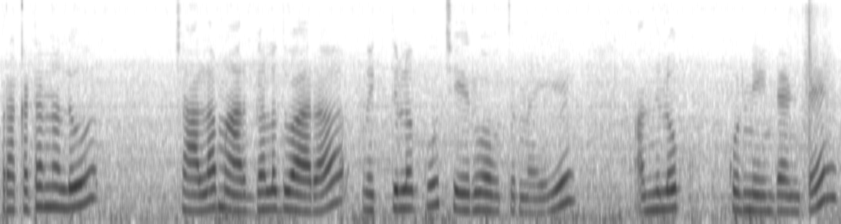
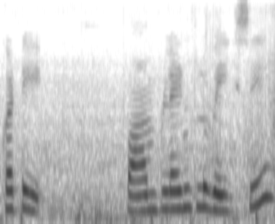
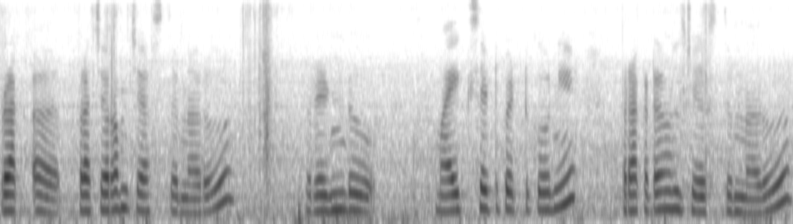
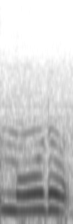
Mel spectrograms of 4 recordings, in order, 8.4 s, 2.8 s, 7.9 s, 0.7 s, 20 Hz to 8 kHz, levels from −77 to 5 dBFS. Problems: constant background noise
